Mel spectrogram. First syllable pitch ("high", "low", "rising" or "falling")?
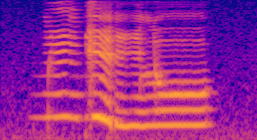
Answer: high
